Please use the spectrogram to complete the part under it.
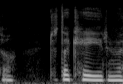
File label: "ceir", Welsh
